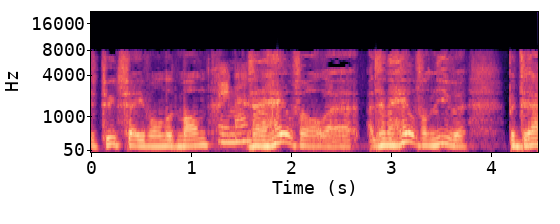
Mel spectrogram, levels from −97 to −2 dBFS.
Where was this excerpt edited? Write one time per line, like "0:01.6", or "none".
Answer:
0:02.8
